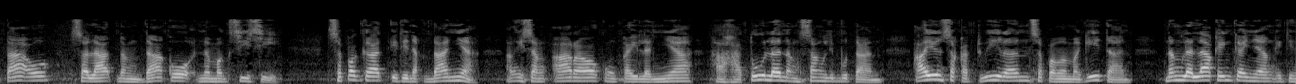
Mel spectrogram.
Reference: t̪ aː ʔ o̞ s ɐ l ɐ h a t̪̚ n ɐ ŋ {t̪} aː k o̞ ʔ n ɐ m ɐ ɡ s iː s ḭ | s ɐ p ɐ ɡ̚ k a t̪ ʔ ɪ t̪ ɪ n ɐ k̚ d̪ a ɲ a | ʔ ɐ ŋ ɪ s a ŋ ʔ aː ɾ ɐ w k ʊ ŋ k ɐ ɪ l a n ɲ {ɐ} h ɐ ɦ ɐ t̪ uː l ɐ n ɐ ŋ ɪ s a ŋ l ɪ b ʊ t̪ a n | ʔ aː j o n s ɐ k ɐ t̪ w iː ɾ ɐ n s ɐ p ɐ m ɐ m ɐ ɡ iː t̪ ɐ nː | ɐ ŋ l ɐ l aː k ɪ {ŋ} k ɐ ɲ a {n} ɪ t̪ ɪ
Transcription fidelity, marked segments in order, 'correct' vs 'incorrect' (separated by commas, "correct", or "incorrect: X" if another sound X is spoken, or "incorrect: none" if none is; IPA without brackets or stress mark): incorrect: d̪, incorrect: a, correct, incorrect: ŋ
